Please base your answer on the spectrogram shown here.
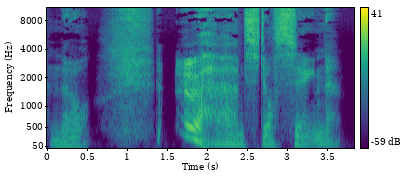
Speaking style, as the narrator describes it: grunted as I struggled to sit up

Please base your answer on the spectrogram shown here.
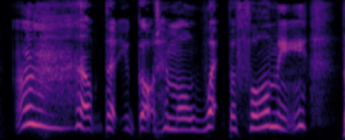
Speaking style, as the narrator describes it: Becca whined

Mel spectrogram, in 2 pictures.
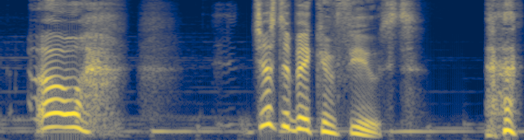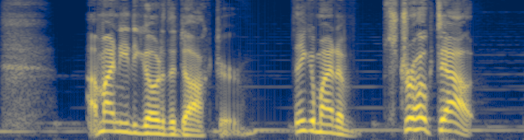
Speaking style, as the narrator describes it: he added with a forced laugh

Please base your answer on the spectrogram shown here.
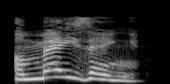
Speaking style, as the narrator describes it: Marshall exclaimed

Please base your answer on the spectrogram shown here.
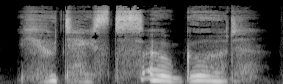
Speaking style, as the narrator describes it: Kat whispered

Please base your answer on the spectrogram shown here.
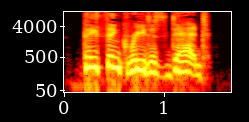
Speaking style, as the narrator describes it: I spat

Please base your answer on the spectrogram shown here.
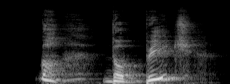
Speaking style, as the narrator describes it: Boongal gasped

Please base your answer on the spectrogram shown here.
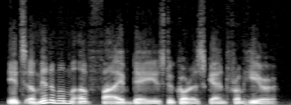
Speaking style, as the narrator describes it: Thrawn said coldly

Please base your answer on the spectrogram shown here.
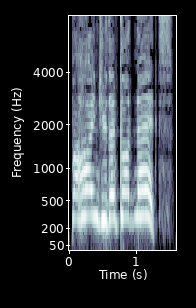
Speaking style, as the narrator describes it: Will cried, because the riders were almost on them

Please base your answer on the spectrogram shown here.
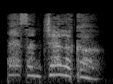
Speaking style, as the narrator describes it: Lyra whispered

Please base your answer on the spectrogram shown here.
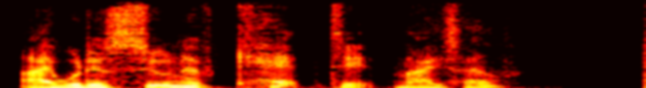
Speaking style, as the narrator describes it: Temeraire muttered

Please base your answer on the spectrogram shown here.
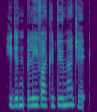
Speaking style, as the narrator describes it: she said calmly

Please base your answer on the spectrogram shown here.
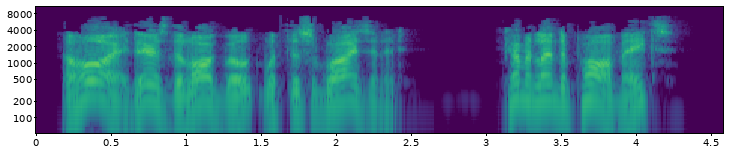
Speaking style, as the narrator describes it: she called out happily

